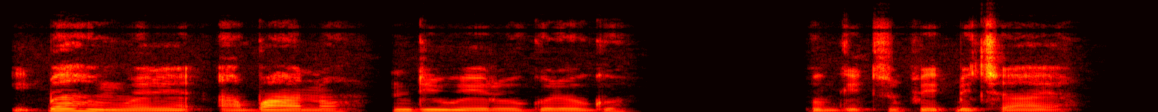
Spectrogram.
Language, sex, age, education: Igbo, male, 15-29, tertiary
